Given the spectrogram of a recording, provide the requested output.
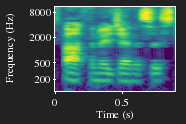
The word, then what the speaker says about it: parthenogenesis: Yeah, and I mean, the inbreeding would have still been a problem even if they had used parthenogenesis to reproduce.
